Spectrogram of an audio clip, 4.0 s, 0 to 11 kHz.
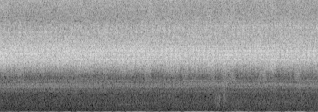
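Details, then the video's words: Cicadas singing on a summer afternoon, 2 PM, 28 July 2021, along streets in Nisshin, suburban Nagoya, Japan. A dense, continuous high-pitched hiss holds constant, with a faint brief tick partway through. "Summer Cicadas Sounds"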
